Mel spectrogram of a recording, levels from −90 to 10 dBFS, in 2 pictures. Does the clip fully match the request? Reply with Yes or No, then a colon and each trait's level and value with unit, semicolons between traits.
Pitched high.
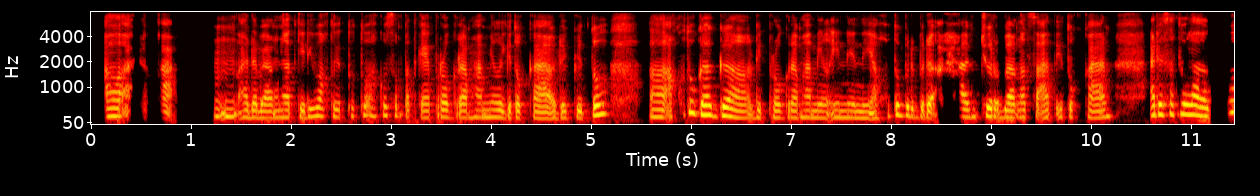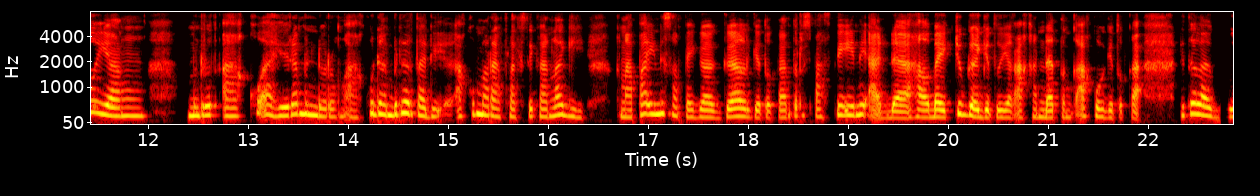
Yes: high, 205 Hz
